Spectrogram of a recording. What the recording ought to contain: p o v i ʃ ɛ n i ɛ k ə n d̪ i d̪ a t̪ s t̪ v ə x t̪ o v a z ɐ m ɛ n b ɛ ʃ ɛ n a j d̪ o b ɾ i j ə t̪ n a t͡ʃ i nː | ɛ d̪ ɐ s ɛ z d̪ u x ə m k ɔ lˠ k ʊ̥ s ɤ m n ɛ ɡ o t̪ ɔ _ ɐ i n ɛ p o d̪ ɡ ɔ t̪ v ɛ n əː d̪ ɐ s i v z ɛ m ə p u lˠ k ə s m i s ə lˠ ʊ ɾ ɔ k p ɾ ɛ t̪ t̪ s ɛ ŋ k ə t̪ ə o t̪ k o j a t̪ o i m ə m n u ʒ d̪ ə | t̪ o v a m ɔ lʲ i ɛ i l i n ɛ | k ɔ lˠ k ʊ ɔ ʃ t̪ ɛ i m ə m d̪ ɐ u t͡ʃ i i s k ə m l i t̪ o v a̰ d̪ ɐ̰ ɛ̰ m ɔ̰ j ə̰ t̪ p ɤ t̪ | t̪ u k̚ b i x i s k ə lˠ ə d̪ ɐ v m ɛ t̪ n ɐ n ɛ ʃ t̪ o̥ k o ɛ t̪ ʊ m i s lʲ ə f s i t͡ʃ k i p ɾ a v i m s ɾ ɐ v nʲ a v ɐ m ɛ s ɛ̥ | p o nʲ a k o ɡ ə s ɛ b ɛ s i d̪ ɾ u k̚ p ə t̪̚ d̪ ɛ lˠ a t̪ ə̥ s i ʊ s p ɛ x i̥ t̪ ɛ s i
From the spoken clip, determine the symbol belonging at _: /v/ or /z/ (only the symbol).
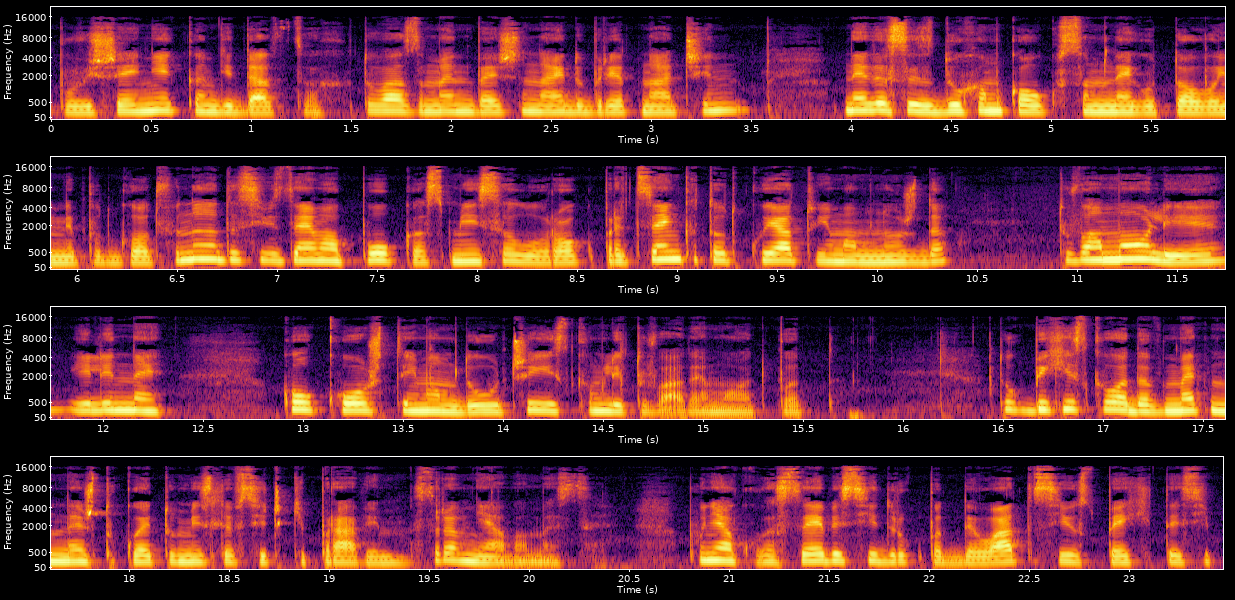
v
